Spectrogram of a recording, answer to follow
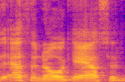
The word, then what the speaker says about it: ethanoic acid: This is ethanoic acid, which is also called acetic acid, which is also called vinegar. Okay? And you you you pronounce the whole thing with a "ic" at the end.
